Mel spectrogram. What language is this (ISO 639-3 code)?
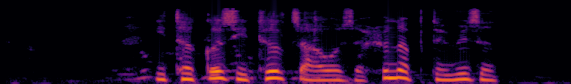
abk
